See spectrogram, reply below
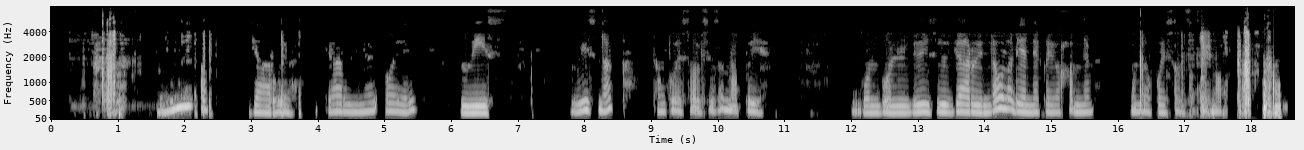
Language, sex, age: Wolof, female, 18-24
